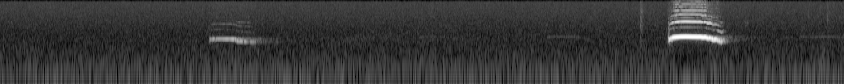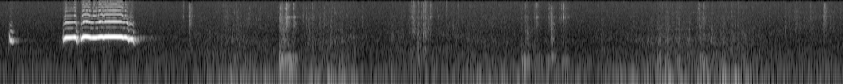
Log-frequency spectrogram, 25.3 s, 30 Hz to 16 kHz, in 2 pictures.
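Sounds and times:
tawny owl calling: 0:03.1 - 0:04.2, 0:10.0 - 0:11.0, 0:12.3 - 0:15.0.

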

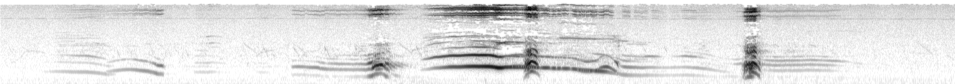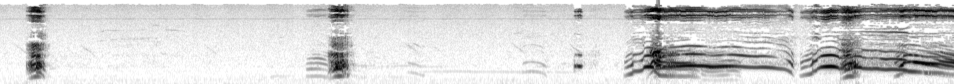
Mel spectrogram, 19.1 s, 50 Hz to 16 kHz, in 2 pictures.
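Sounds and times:
Ethiopian wolf yelping, whining and howling: 0:03.0 - 0:08.4, 0:12.7 - 0:19.0.

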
